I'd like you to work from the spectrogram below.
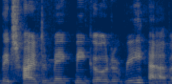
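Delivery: ordinary talk, nothing marked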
